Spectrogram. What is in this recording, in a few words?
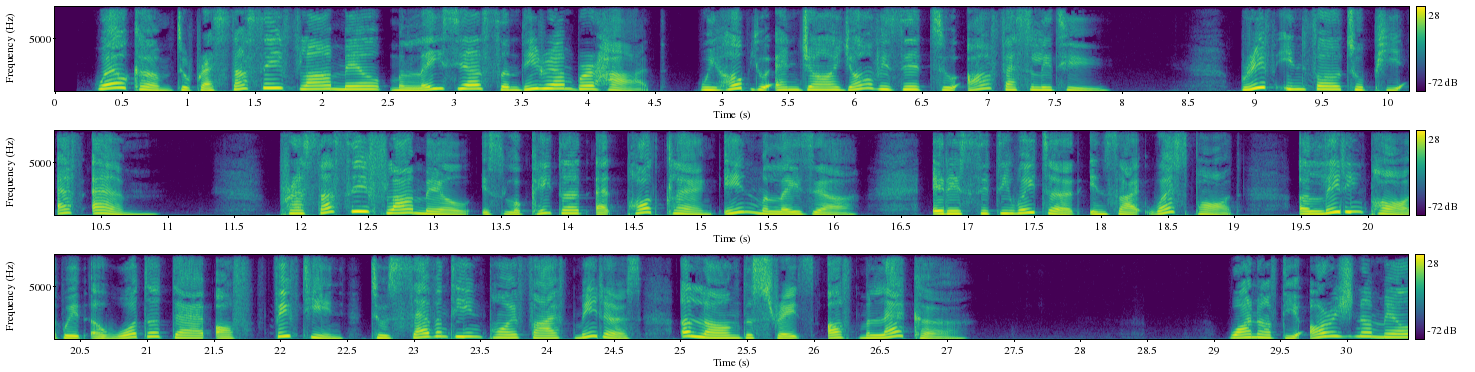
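female voice, English accent, Chinese; GoLocalise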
